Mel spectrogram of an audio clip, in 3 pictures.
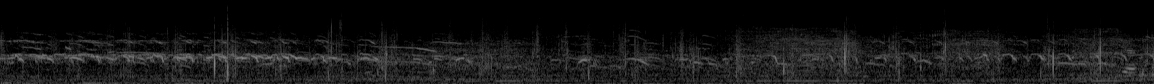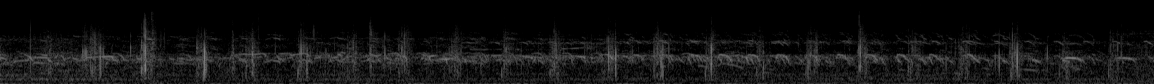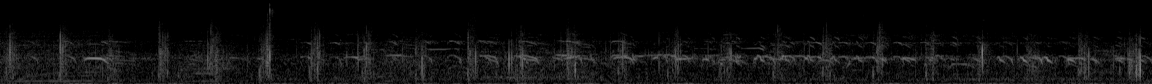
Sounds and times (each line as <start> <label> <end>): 0.0 birds 34.6
0.0 walking 34.6
3.8 light aircraft 12.7
3.8 bicycles 13.6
